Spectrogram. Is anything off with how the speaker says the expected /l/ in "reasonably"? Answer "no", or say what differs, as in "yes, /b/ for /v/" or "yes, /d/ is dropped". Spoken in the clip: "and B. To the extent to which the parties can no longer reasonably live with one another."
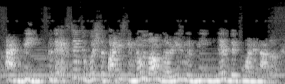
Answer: yes, /l/ is dropped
